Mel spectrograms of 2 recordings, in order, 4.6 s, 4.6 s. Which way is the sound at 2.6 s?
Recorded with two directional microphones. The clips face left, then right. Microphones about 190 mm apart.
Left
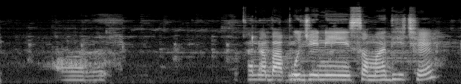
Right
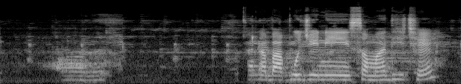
Centre (ahead or behind).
